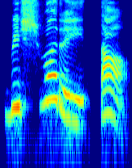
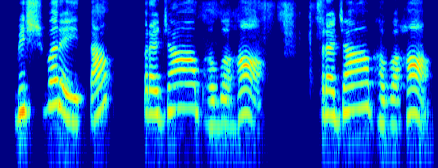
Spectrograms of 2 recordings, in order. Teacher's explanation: उच्चारण आधाश, सुरेश, शरणम अनुस्वार का उच्चारण आधाम, शर्म शर्म, विश्वरेता रेता का ता पूरा बोल के विसर्ग का उच्चारण हल्का सा हो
